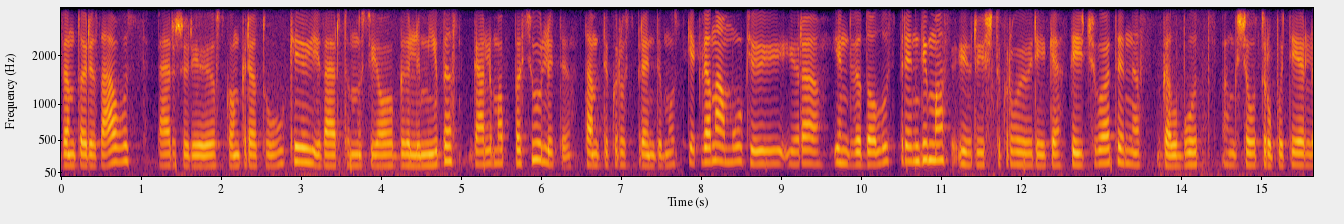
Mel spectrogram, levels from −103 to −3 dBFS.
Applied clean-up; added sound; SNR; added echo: none; none; none; none.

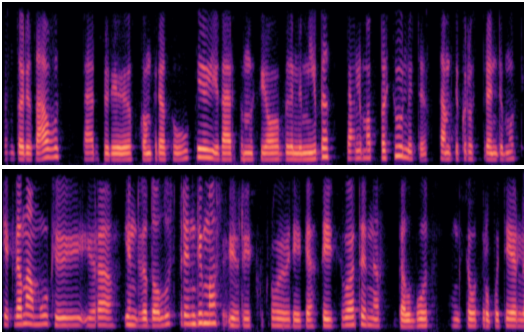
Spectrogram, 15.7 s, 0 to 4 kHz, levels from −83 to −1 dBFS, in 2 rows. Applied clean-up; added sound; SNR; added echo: neural mask model DeepFilterNet 3.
